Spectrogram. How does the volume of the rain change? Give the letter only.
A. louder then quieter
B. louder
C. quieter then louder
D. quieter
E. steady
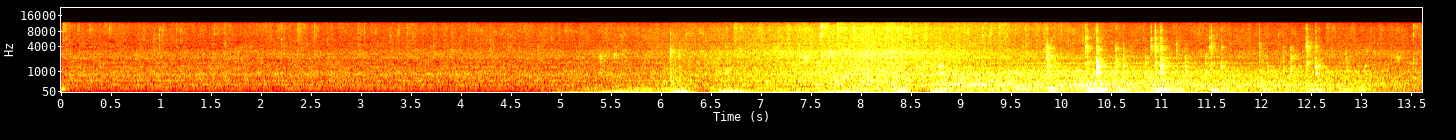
A.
